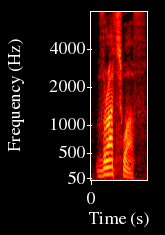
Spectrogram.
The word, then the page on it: Wroclaw: American English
